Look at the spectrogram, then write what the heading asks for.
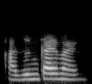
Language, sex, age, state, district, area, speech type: Marathi, female, 18-30, Maharashtra, Mumbai Suburban, urban, conversation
